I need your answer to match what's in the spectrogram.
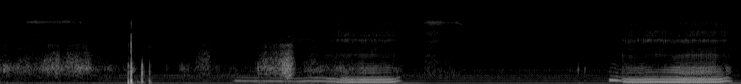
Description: English bulldog snoring so loud when she sleeps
